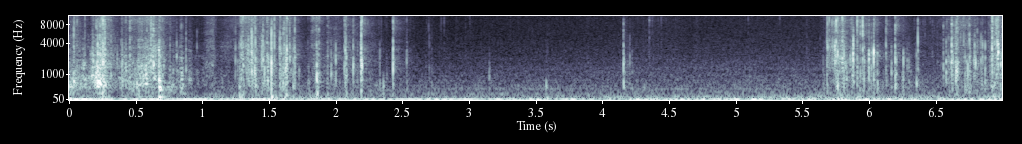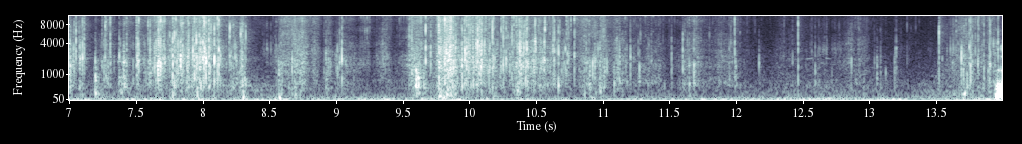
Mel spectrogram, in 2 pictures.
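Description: Thin plastic packaging bags crinkling and rustling in irregular bursts as they are handled and pulled from a cardboard box, busiest in the second half.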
